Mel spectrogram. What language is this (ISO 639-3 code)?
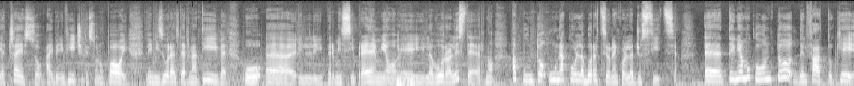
ita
